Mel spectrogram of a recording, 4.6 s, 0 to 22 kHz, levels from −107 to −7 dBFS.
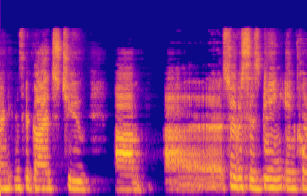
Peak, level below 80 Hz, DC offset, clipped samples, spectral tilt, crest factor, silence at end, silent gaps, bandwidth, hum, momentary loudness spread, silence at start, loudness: -8 dBFS; -80 dBFS; under 0.1%; under 0.1%; -3.5 dB/octave; 16 dB; 0 s; none; 12.5 kHz; none; 9 LU; 0 s; -24 LUFS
